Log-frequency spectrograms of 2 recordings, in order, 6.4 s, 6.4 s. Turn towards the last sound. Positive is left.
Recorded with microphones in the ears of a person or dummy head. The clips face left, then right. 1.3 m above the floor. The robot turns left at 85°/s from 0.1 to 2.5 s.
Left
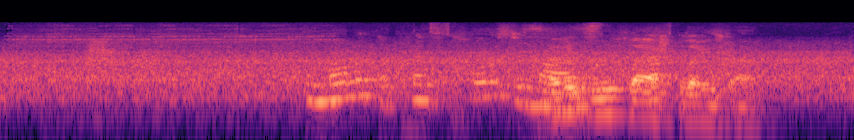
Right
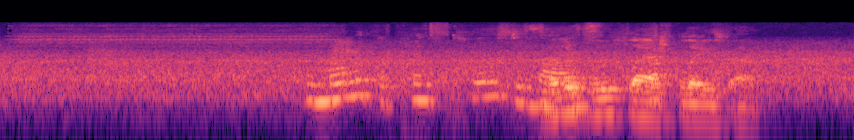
turn(degrees=-5)  # may be behind; listen again after turning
